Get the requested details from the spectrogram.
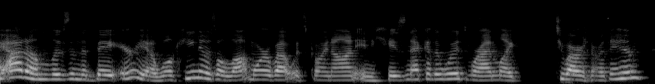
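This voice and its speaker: A woman's voice: mid-range voice, a little mellow. A woman in her fifties from the United States, hosting a casual video chat in a chatty, enthusiastic way. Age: 50s. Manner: chatty and enthusiastic, with fillers and laughs. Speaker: host.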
